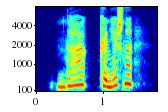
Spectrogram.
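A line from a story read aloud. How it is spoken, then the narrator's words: Bewildered reply. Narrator (Russian): растерянно отозвалась Марет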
